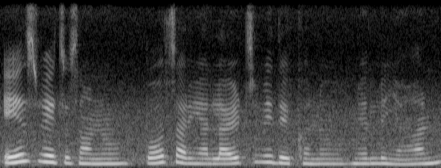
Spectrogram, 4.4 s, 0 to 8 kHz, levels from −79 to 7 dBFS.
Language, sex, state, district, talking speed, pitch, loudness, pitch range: Punjabi, female, Punjab, Kapurthala, 165 wpm, 245 Hz, -17 LUFS, 235-275 Hz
